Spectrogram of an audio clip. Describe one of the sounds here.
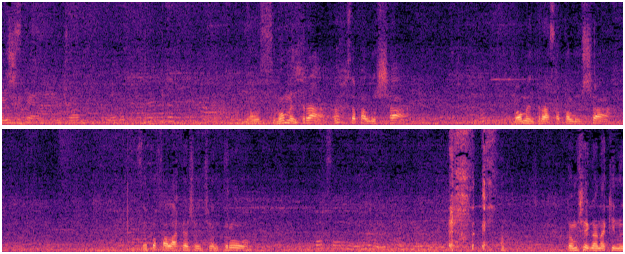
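Distant voices murmur in a large echoing hall.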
